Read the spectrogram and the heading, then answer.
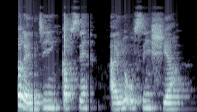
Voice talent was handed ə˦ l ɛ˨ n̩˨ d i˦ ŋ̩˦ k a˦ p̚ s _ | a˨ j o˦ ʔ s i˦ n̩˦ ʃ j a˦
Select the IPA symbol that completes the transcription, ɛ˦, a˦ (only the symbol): ɛ˦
